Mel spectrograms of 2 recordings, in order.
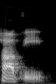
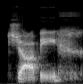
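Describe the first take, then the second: First: The name is said with a Spanish pronunciation. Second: The name is said with an English pronunciation. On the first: The speaker calls it right. "but that's Javi" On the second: The speaker calls it wrong. "not Javi"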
